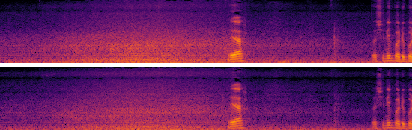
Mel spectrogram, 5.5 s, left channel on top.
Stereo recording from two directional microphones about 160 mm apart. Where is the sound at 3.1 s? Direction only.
5° left (ahead or behind).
